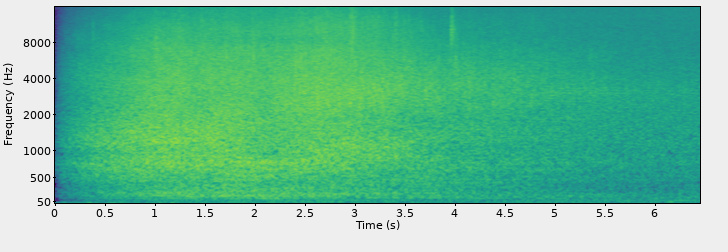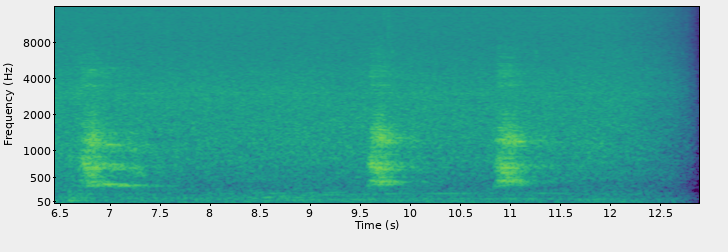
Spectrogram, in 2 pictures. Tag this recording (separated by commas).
Rain, Dog, pets, Animal, Water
